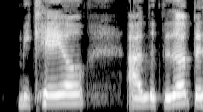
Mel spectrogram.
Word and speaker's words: Michal: So the narrator, I'm going to pronounce her name Mikhail. I looked it up. They say you can pronounce it Mikhail, Michal, Michelle. I'm going to call her Mikhail, okay?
